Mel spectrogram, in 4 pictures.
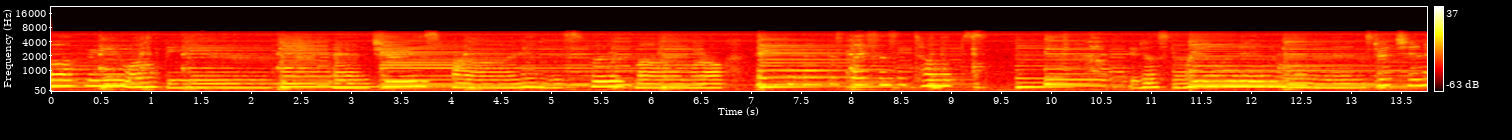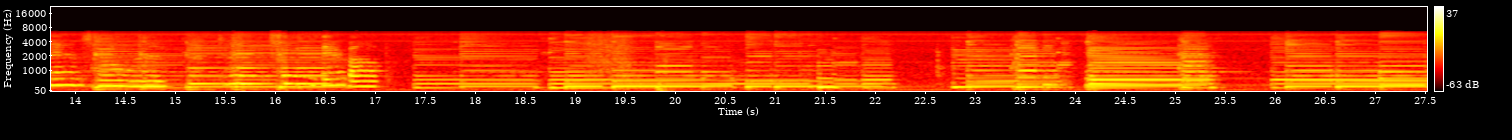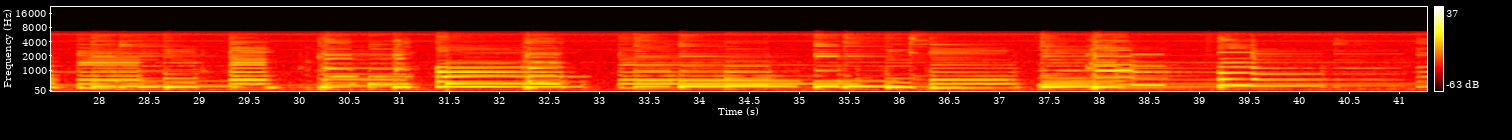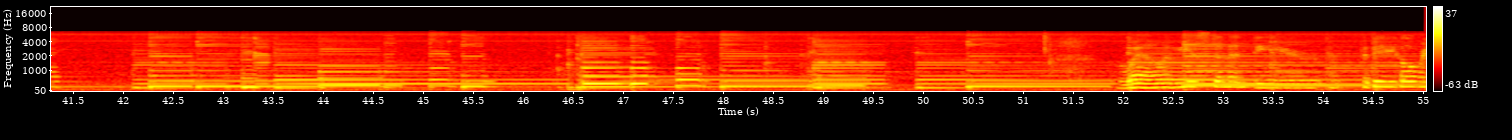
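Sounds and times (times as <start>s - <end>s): acoustic guitar strumming chords: 0.0s - 55.0s.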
